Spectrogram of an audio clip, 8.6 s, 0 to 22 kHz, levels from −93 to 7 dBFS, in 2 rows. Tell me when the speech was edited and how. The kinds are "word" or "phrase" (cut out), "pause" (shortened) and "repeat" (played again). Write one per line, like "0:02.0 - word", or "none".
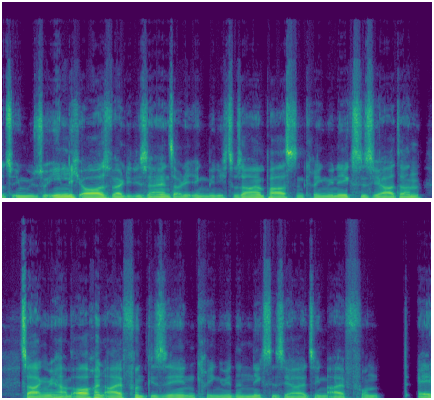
0:04.5 - phrase
0:05.0 - word
0:05.7 - word
0:07.5 - word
